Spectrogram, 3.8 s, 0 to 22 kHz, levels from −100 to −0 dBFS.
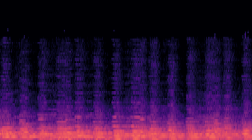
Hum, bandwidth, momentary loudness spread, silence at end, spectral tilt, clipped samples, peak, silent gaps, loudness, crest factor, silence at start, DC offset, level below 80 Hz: none; 15.5 kHz; 3 LU; 0 s; -5.5 dB/octave; under 0.1%; -22 dBFS; none; -35 LUFS; 14 dB; 0 s; under 0.1%; -76 dBFS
